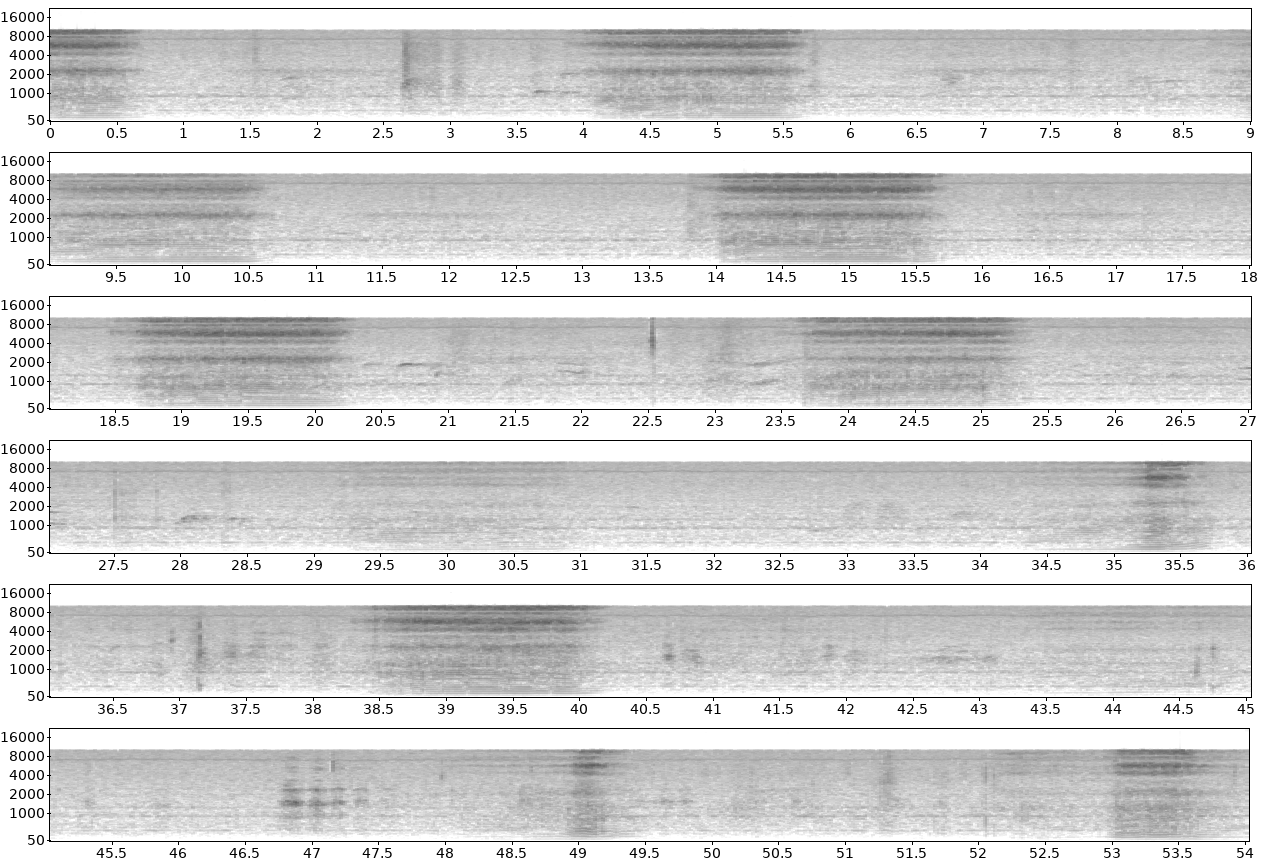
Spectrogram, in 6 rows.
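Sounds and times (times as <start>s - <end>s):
person snoring: 0.0s - 0.8s, 4.0s - 5.8s, 8.9s - 10.8s, 13.9s - 15.8s, 18.5s - 20.4s, 23.6s - 25.4s, 29.3s - 31.0s, 34.4s - 35.8s, 38.3s - 40.3s, 48.1s - 49.7s, 52.1s - 54.0s.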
